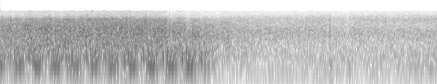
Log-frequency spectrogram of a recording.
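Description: A rapid rattle of sharp bangs, like automatic gunfire, for about the first second, then a fainter rushing noise.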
